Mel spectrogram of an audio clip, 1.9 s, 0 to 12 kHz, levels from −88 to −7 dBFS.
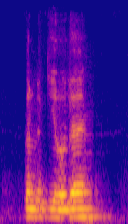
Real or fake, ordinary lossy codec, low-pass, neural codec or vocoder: fake; Opus, 24 kbps; 10.8 kHz; codec, 44.1 kHz, 1.7 kbps, Pupu-Codec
